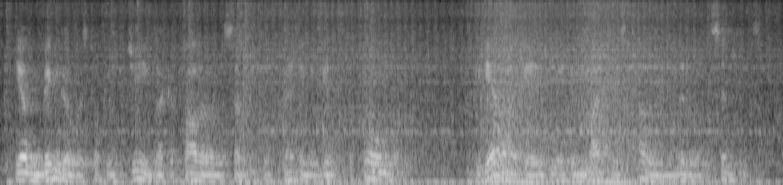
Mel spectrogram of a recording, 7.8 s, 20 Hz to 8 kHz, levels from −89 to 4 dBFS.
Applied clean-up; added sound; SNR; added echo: none; Motorcycle; 4 dB; reverberation time 0.9 s.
